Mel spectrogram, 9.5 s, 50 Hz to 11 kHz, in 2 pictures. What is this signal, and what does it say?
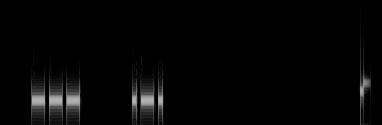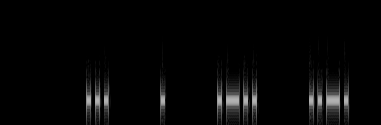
Morse code, heard as a keyed tone, about 22 wpm, spaced as for 10 wpm, 700 Hz. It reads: OR SELF
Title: 4x Character Spacing - Top 500 Words - 22wpm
